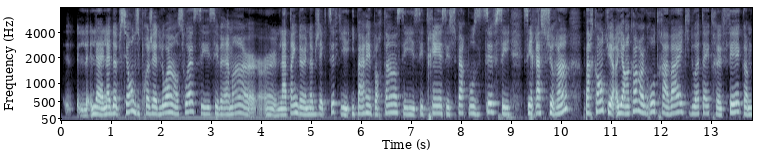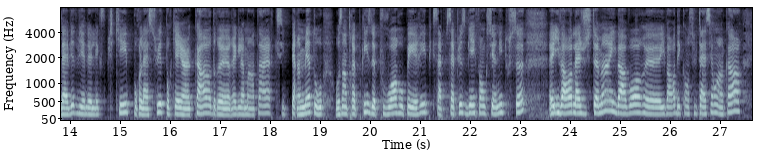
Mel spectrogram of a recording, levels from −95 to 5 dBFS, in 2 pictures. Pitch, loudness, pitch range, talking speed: 195 Hz, -19 LUFS, 175-210 Hz, 200 wpm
